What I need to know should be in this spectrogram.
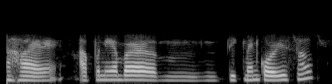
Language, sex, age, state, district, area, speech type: Assamese, female, 18-30, Assam, Dibrugarh, rural, conversation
